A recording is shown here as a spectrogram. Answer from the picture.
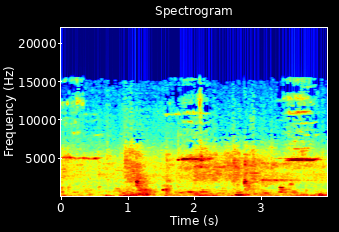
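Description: Automatic cardboard-box packing machine for LED products running: irregular mechanical clatter and knocks, with brief high-pitched squeals every second or two.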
